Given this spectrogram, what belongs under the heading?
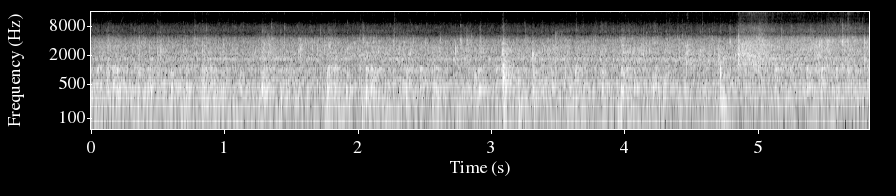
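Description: Longganisa sausage sizzles and fries in a pan with ketchup while being stirred, a steady dense crackle with occasional utensil scrapes and knocks close by, no talking.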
